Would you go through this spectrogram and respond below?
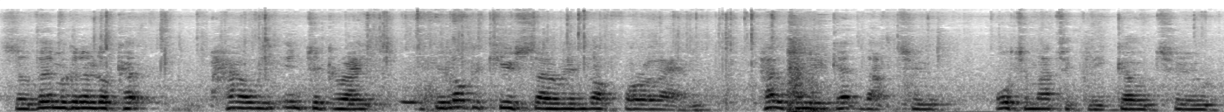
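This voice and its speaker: A man giving an informal software tutorial over slides as a club presenter, halting and often repeating or restarting his phrases. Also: high voice, fairly even intonation. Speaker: presenter at an amateur radio club. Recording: roomy, distant mic, faint noise.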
